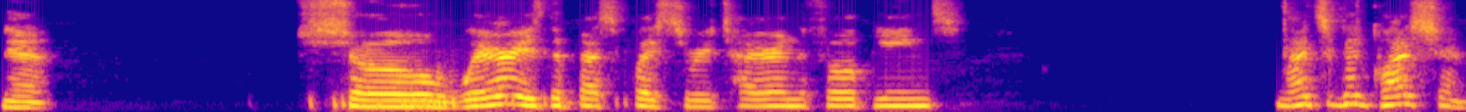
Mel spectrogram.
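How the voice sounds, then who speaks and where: A high-pitched man's voice with ordinary pitch variation. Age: 60s. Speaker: retired expat channel co-host. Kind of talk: casual live stream chat. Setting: Facebook live stream. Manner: halting, many fillers.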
